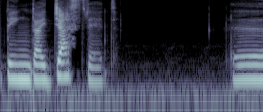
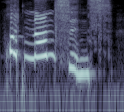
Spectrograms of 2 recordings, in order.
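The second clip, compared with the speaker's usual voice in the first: high, loud scornful cry; high loud scoffing cry; 5 dB louder than usual. A narrator's reading. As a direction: scoff at the idea. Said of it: "cried Pinocchio".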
